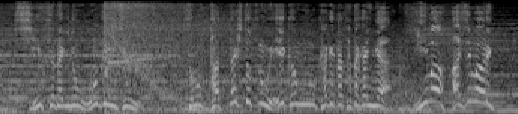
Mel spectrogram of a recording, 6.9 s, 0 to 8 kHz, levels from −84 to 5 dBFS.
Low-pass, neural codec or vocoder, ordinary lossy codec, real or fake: 7.2 kHz; none; none; real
